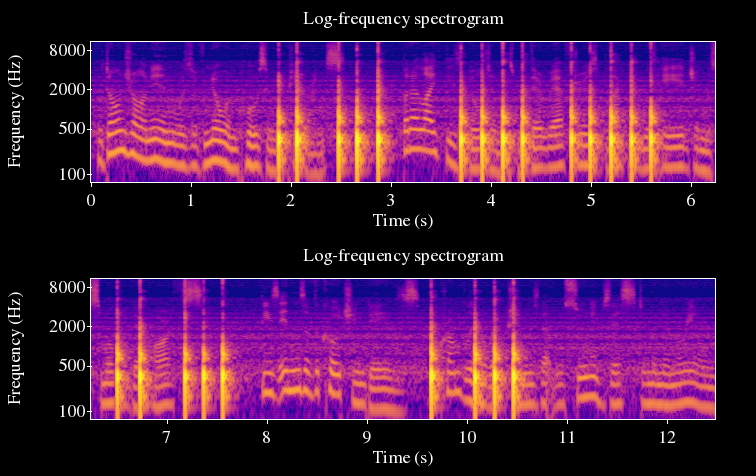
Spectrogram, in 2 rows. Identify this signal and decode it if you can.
Tap code, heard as knocks on wood, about 5 knocks a second, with speech in English. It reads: HUH C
